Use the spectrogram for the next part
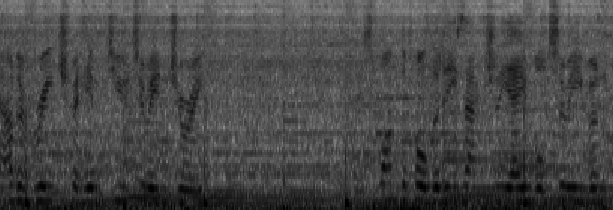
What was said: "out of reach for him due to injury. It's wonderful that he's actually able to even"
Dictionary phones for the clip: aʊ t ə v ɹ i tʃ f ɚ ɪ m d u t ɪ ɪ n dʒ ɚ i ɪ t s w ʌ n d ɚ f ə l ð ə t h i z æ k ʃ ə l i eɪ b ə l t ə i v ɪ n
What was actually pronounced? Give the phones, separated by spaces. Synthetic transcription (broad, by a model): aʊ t ə v ɹ i tʃ f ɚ ɪ m d u t ɪ ɪ n dʒ ɚ i ɪ t s w ʌ n d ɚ f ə l ð ə t h i z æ k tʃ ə l i eɪ b ə l t ə i v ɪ n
